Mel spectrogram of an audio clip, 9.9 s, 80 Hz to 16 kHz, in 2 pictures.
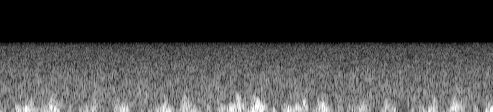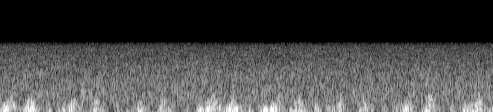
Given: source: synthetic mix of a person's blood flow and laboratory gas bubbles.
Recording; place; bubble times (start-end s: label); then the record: Doppler ultrasound of blood flow; precordium
no bubbles
From the record:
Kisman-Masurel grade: 000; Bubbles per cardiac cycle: 0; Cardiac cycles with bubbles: 0%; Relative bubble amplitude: no bubbles discernible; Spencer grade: 0 (complete lack of bubble signals)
